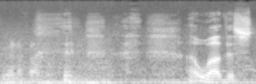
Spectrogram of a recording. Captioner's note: laughs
